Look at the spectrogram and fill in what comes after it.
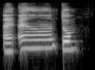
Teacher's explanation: نون ساکن کے بعد تا ہے، اخفا حقیقی غنہ کاملہ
